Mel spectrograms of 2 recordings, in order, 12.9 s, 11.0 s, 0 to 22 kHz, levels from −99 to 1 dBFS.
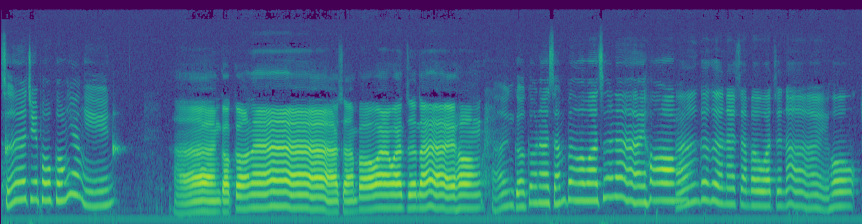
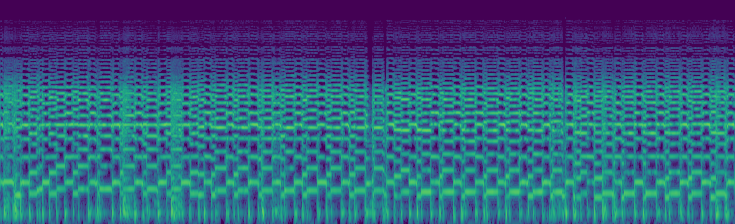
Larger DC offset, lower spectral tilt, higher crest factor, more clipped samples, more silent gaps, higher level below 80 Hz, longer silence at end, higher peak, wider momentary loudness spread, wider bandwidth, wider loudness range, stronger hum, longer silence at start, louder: neither; about the same, -3.5 dB/octave vs -3 dB/octave; first, 18 dB vs 12 dB; neither; neither; first, -50 dBFS vs -56 dBFS; about the same, 0.1 s vs 0 s; first, 0 dBFS vs -12 dBFS; first, 13 LU vs 2 LU; first, 19 kHz vs 14 kHz; first, 6 LU vs 1 LU; neither; about the same, 0 s vs 0 s; first, -17 LUFS vs -21 LUFS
